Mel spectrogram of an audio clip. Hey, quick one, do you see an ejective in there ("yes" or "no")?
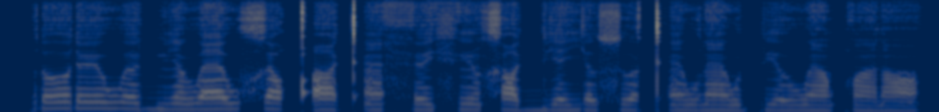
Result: yes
